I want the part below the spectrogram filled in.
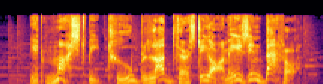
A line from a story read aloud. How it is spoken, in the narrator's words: exclaimed Don Quixote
